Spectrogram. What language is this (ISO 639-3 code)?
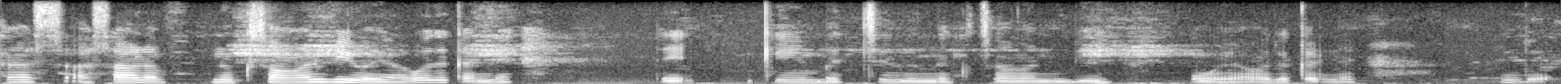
doi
